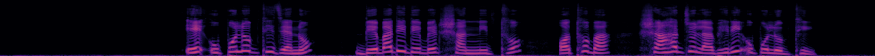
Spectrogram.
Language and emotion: Bengali, neutral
